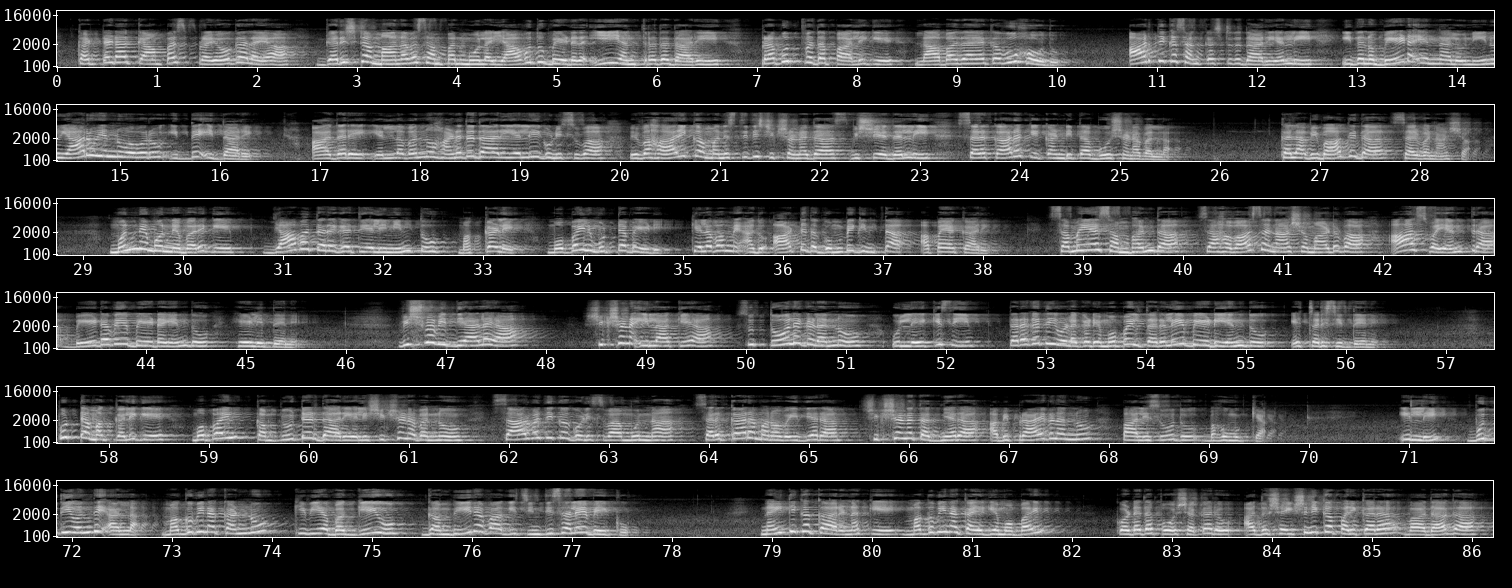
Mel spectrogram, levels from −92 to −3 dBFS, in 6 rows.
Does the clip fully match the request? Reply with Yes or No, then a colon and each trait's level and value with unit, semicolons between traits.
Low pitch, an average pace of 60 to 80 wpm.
No: very high, 285 Hz; average, 75 wpm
